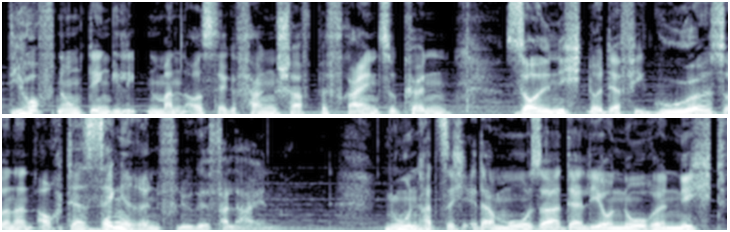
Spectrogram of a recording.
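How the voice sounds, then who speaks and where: A man narrating a radio feature with personal anecdotes in a scripted style. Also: mid-range voice.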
